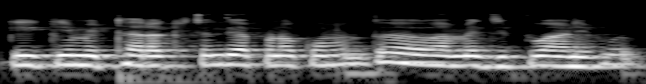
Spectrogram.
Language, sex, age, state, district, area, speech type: Odia, female, 30-45, Odisha, Kendujhar, urban, spontaneous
